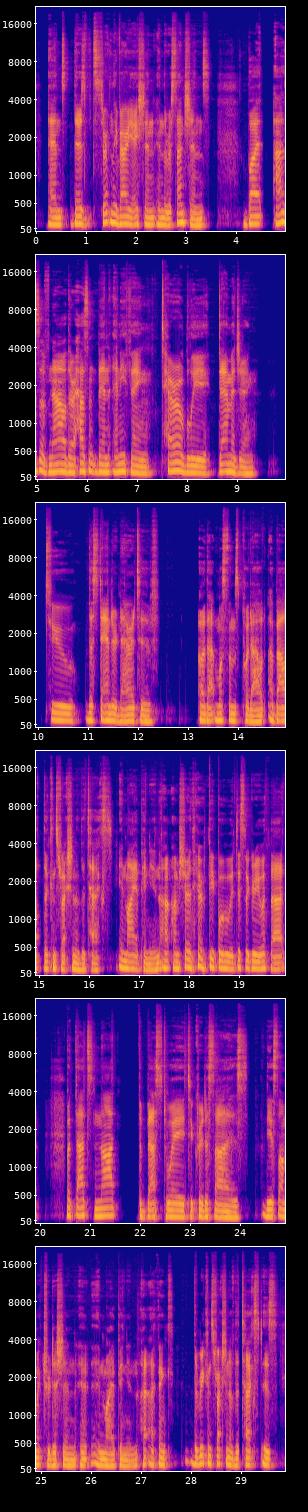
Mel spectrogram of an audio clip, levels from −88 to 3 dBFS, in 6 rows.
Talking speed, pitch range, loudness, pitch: 130 wpm, 115-140 Hz, -16 LUFS, 125 Hz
